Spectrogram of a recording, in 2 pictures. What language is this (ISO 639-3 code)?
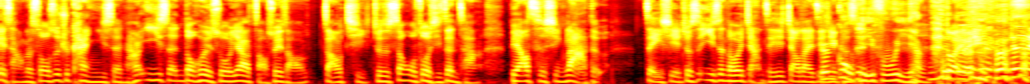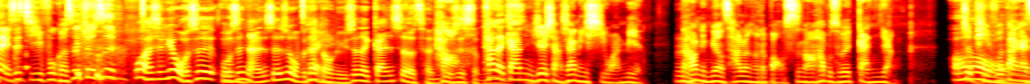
zho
